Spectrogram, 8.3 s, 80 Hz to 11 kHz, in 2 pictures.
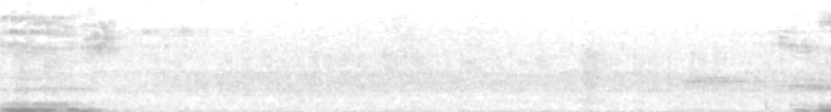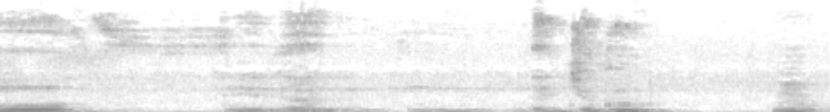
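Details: Man with Parkinson's disease for 10 years, recorded before treatment; his condition is described as very bad, with him unable to speak beyond isolated words: hypokinetic dysarthria.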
